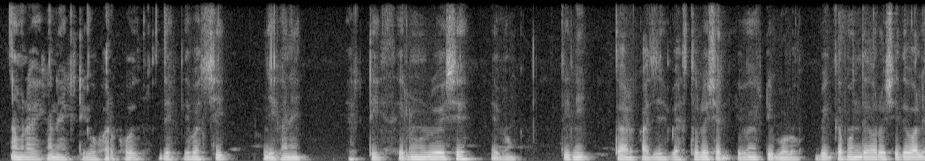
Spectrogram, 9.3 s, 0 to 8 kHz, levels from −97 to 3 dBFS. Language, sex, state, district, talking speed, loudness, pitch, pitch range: Bengali, male, West Bengal, Paschim Medinipur, 155 wpm, -19 LUFS, 105 Hz, 100-110 Hz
